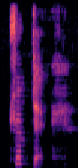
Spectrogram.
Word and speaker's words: triptych: i was for sure that i was not pronouncing that correctly i made google tell me what it was called and it's triptych that's how google said it so if i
